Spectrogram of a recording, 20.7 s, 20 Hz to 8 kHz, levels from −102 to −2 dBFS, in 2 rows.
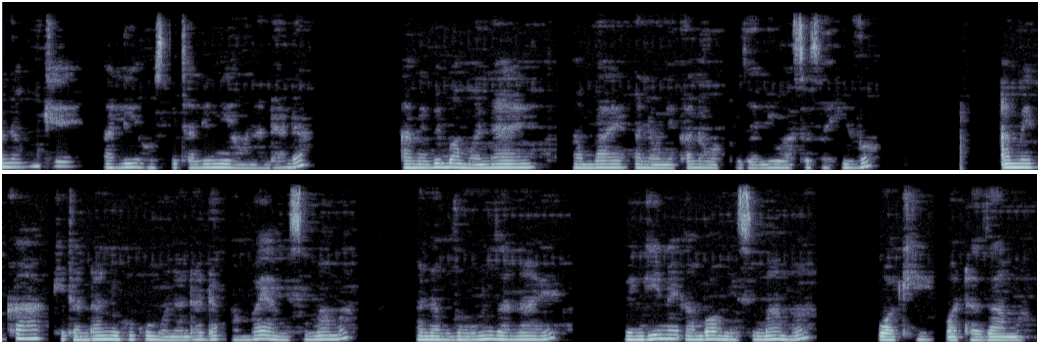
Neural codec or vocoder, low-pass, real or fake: none; 7.2 kHz; real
